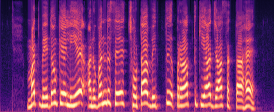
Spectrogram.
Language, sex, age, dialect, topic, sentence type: Hindi, male, 25-30, Hindustani Malvi Khadi Boli, banking, statement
